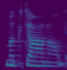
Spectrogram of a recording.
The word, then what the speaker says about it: McDonald: And my name is spelled like a chemical, Roxanne, R-O-X-A-N, McDonald, M-C-D-O-N-A-L-D.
